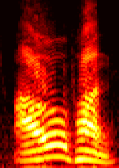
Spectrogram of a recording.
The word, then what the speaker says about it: আহ্বান: উচ্চারণটা পরীক্ষায় আসতে পারে মনে রাখবে হ এর স্থলে ও বা রস যেকোন একটা হবে আর ব এর স্থলে কি হবে ব হবে আহবান এখানে রস্য হতে পারে আওভান এটি হবে নুরদ্দিন একদিন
